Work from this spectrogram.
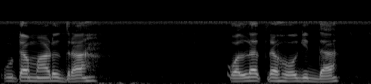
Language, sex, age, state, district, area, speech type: Kannada, male, 45-60, Karnataka, Tumkur, rural, spontaneous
